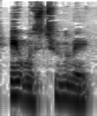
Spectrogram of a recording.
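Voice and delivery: ordinary delivery, nothing marked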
